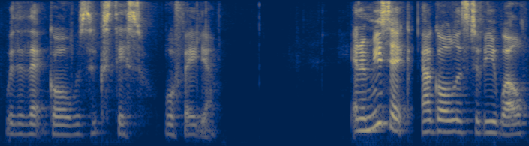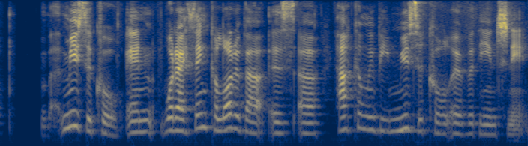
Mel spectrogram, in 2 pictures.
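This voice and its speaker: A woman giving a prepared academic talk remotely into a close mic, in a measured, reflective manner. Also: on the low side. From New Zealand. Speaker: conference presenter. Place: presenting remotely over the internet. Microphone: close microphone.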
